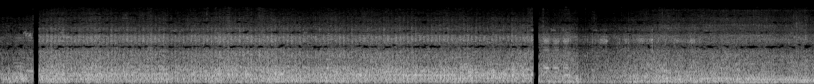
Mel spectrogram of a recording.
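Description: Steady motor-vehicle engine noise with a faintly wavering pitch. The sound cuts out for an instant twice, once shortly after the start and again about five seconds in.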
